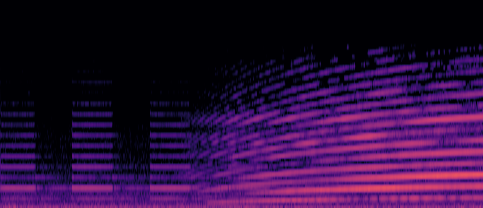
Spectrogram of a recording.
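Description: A siren sound effect. A steady held tone for the first two seconds, then a siren that winds up, rising in pitch and getting louder, and levels off high near the end.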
